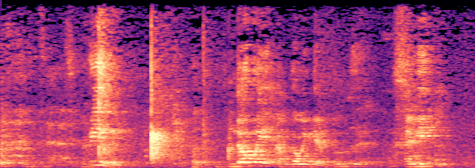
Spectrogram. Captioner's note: repulsed sounds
